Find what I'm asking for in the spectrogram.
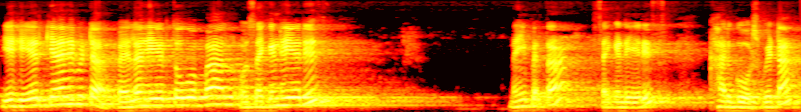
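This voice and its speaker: Slow, patient Indian male teacher. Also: high-pitched, lively intonation, reverberant, big-room sound, narrow, tinny audio. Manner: slow, patient explaining, calls students beta. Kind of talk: Hindi-English school lesson.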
